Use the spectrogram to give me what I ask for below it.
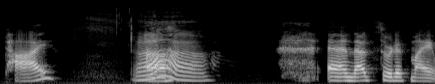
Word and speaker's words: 3.14: And then I'm also on a team called 3.14, pronounced Pi.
